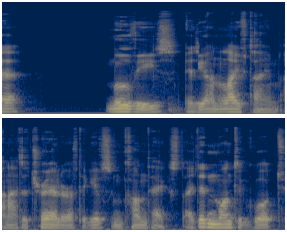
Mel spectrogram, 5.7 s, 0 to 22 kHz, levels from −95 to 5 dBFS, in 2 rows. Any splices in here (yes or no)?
yes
